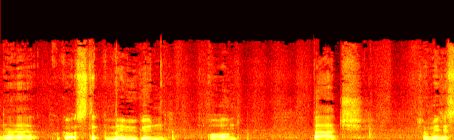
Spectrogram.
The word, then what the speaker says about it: Mugen: I think it's pronounced Mugen. As in like a cow. Mugen. So not Mugen. What does a cow do? Mugen. Mugen. So it's not Mew. I think it's Moo.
